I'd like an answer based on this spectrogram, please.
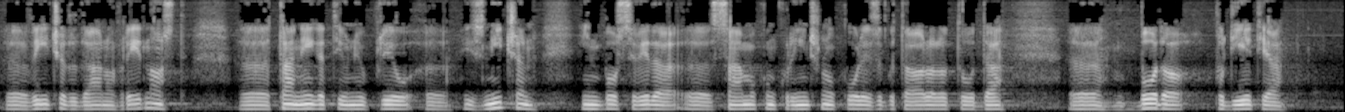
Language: Slovenian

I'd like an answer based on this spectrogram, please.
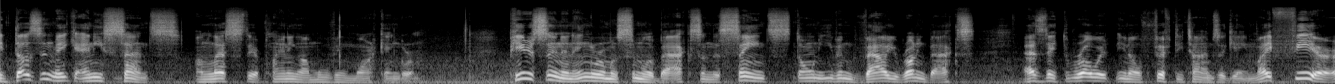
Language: English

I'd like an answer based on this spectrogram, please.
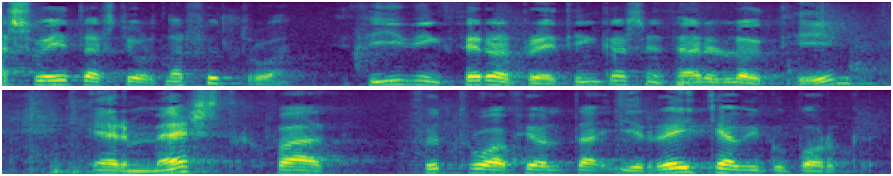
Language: Icelandic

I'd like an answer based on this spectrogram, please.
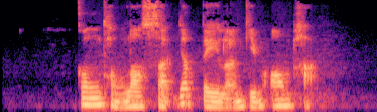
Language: Cantonese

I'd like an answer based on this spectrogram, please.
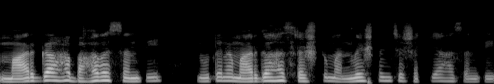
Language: Sanskrit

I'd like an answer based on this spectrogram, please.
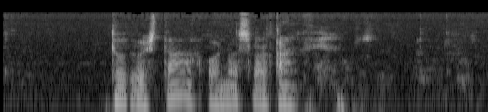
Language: Galician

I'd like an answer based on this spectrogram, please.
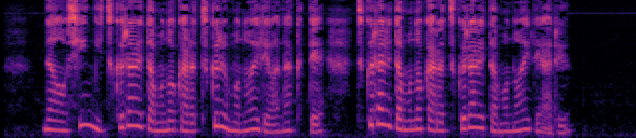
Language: Japanese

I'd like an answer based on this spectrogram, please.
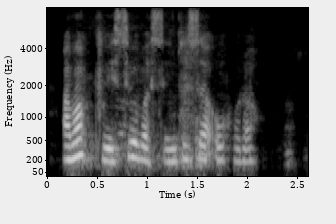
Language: Kinyarwanda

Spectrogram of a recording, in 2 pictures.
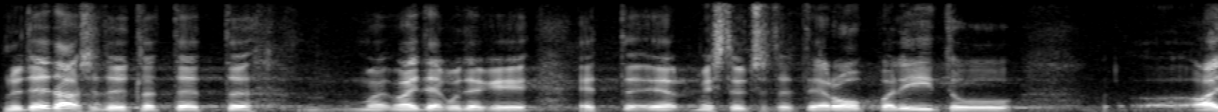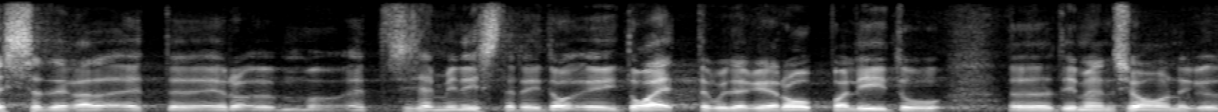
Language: Estonian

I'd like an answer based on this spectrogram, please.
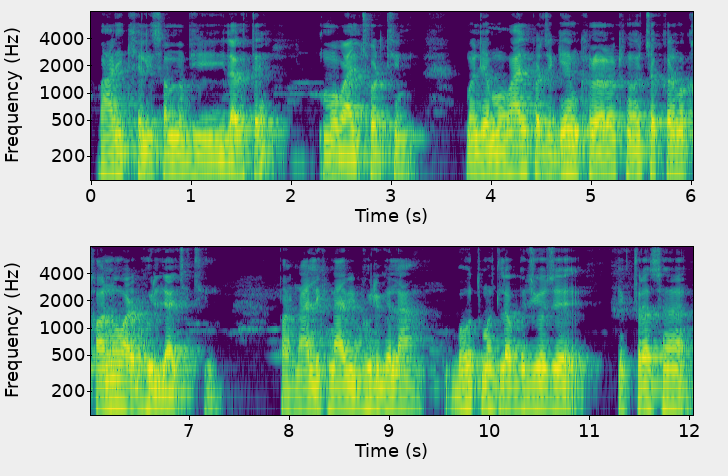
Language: Maithili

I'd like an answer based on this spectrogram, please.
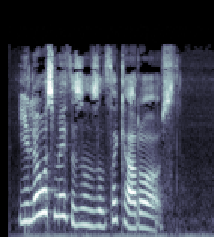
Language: Kabyle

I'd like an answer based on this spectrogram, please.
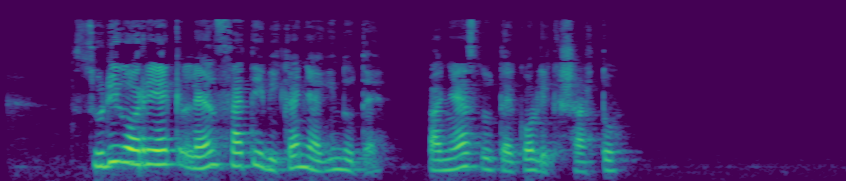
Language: Basque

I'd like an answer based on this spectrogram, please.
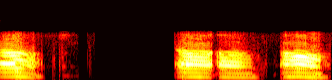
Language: Assamese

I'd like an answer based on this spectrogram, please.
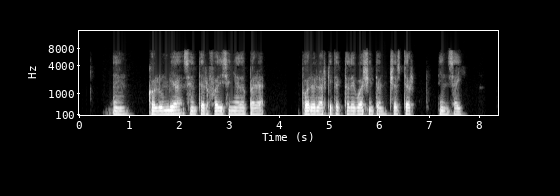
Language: Spanish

